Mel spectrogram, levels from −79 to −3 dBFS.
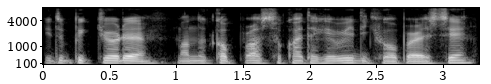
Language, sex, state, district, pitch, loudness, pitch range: Nagamese, male, Nagaland, Kohima, 115 Hz, -20 LUFS, 110-125 Hz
